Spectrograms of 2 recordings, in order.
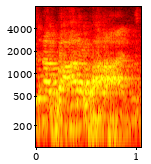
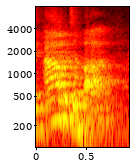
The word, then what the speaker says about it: Abbottabad: And I was like, really, you're from Abbottabad? And she's like, yeah, and it's not pronounced Abbottabad. I was like, oh, how do you say it? She was like, it's Abbottabad.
